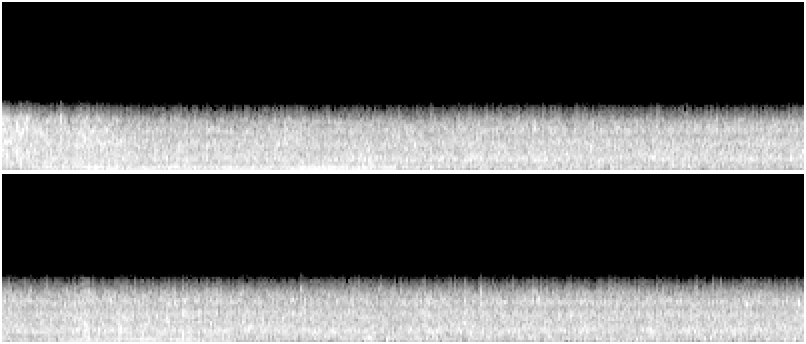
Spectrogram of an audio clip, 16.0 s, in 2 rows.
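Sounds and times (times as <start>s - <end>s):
vehicle engine idling: 0.0s - 12.6s.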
